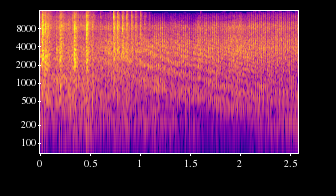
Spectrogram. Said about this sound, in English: I got to fly in the 1955 North American T-28.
